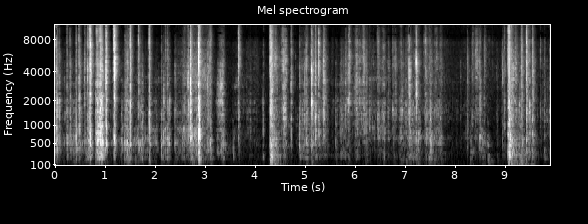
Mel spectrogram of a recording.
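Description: Toy action-figure packaging being handled and opened: irregular crinkling and clicking, with a couple of sharper snaps about three and four seconds in.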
